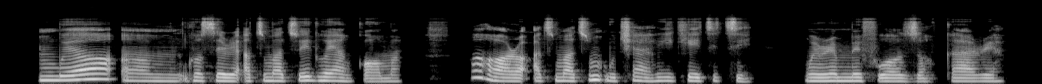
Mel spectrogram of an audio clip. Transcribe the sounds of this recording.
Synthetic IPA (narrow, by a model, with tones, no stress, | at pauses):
ŋ͡m̩˨ɡ͡be˨ɔ˦˨m˨ɡo˨se˨ɾe˨ʔa˨tʊ˨ma˨tʊ˨e˦ɡo˦ja˦ŋ̩˨kɔ˦ma˦ | ɔ˦ɦɔ˨ɾɔ˨ʔa˨tʊ˨ma˨tʊ˨ŋ͡m̩˦k͡pʊ˨t͡ʃa˦˨ɦʊ˦i˦kʰe˦e˨ti˦ti˨ | ŋʷe˨ɾe˨m̩˦me˦fu˨ɔ˦zɔ˨ka˦ɾja˦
